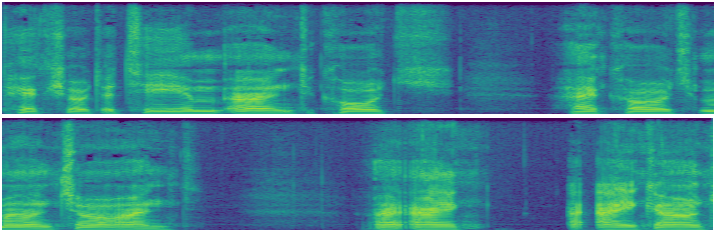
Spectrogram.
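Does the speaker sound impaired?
Yes: Down syndrome; congenital, lifelong.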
